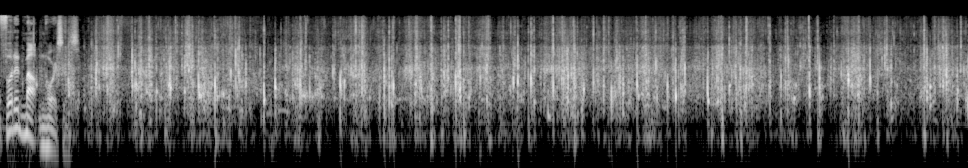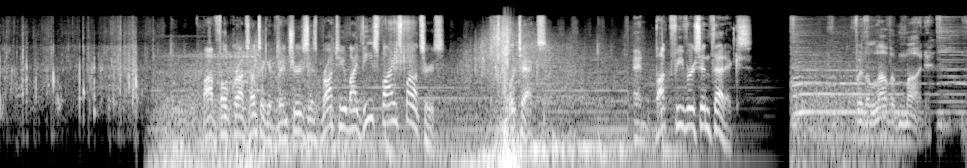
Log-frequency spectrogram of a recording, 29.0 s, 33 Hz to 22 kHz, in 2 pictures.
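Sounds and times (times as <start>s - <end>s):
horses splashing in water: 0.0s - 16.8s.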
